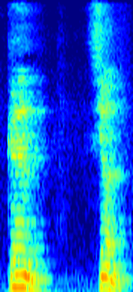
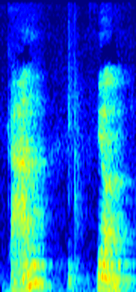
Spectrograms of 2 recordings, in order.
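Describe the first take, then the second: First: The a vowel is closed and nasal. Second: The a vowel is wide open. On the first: The speaker calls it wrong. "Então não vou ler assim" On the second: The speaker calls it right. "bem aberto"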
